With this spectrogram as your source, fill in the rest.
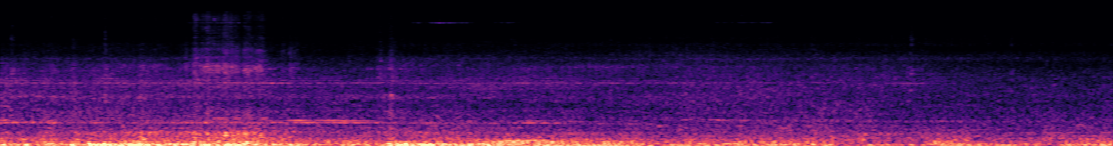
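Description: A car engine idles close by.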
